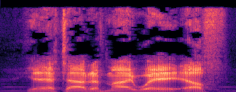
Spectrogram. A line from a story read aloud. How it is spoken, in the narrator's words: Brenmar growled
